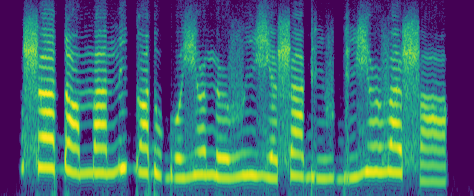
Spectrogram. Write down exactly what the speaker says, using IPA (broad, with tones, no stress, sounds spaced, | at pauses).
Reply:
ʂ a˦ ɗ ɑ˧ m a˧ n i˦ ɡ ɑ˧ ɗ u˨ ɡʷ ə˞˨ ʑ ə˞˧ n ə˞˨ v i˧ ʑ ɛ˨ ʂ a˧ ɡ i˨ v ɡ i˨˦ ʑ ə˞˦ v a˦ ʂ ɑ˨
